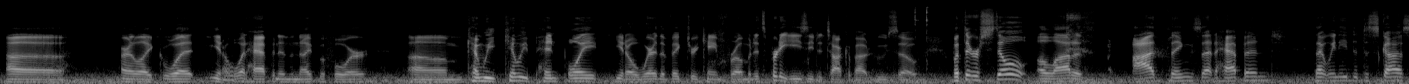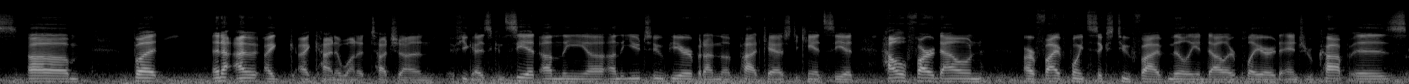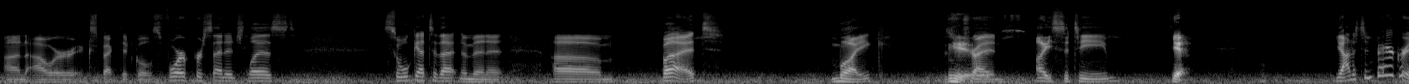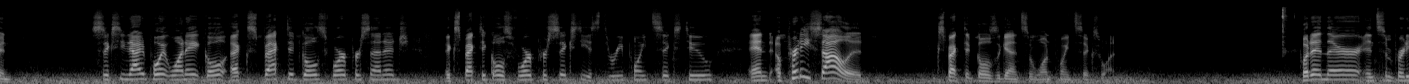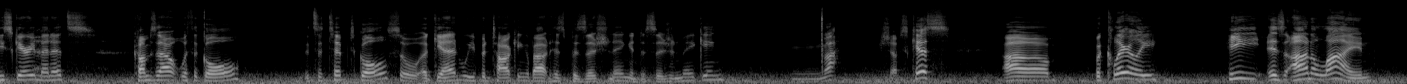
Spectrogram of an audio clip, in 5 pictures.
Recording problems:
low rumble; faint; throughout; 25 dB below the speech

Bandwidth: 15 kHz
